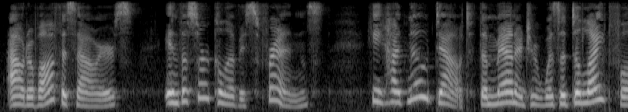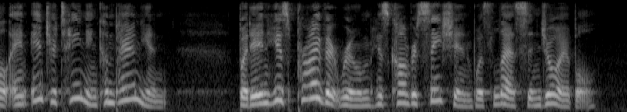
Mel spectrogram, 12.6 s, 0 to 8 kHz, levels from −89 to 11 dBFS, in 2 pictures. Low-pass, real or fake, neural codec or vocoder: 7.2 kHz; real; none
